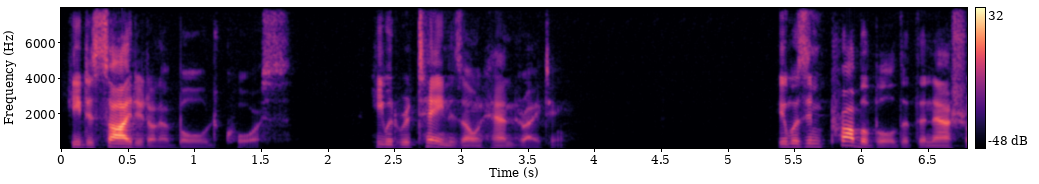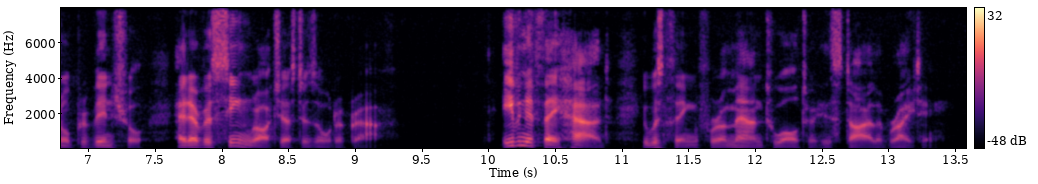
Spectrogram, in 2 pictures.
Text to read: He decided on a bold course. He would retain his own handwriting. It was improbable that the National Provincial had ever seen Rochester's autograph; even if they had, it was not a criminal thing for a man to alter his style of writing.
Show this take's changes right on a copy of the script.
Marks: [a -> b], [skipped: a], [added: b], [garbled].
He decided on a bold course. He would retain his own handwriting. It was improbable that the National Provincial had ever seen Rochester's autograph; even if they had, it was [skipped: not a criminal] thing for a man to alter his style of writing.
